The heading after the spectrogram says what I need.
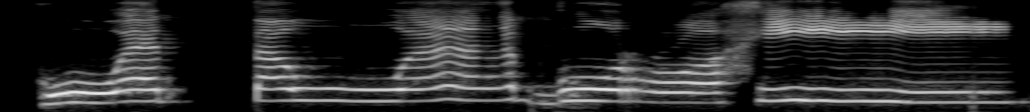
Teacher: Langsung ditasdid ke huruf ta. Ta sifatnya adalah siddah. Jadi suaranya tertahan. Waw tasdid dinabarkan.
